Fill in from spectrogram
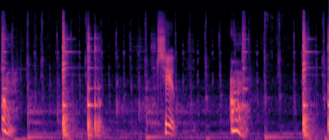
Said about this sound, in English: He placed the planchette, the blank coin, on the anvil die. I must get the alignment perfect. There. Holding the top die in place, he swung the hammer, bringing it down on the die and stamping the image into the metal.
